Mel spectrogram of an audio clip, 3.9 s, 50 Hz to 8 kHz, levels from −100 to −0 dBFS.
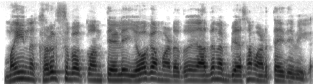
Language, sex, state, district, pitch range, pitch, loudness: Kannada, male, Karnataka, Shimoga, 140-170 Hz, 150 Hz, -15 LUFS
